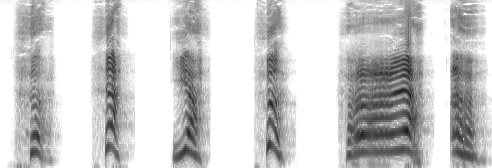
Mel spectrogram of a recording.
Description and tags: Female Grunts For Games
Here is a female grunting in a fight.
Want to use my voice for a game?
clear, crisp, deep, fight, fighting, game, girl, grunt, hd, speak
